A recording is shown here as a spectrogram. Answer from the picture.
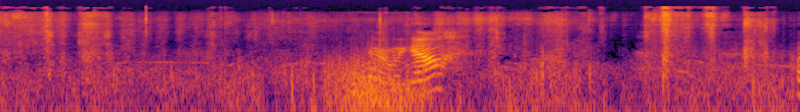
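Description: Wind buffeting the phone's microphone, with handling rumble and a few clicks as a rubber strap is worked around the phone. A brief voice sound comes about halfway through.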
